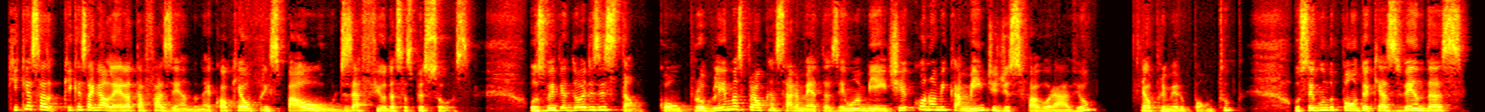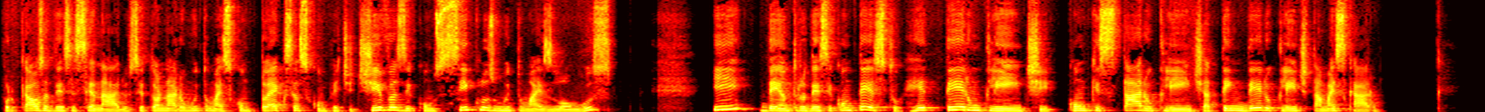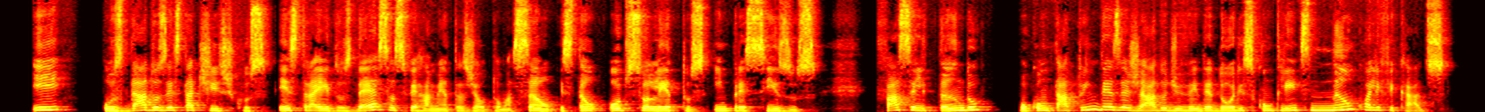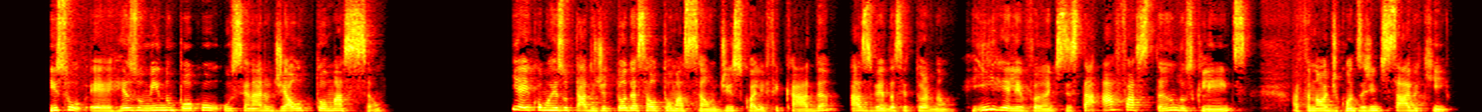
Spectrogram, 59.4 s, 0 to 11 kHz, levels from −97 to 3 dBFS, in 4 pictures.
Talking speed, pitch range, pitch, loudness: 130 wpm, 170-225 Hz, 190 Hz, -16 LUFS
